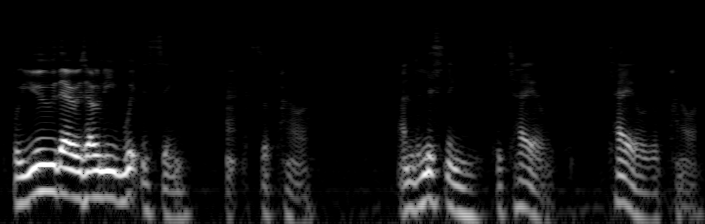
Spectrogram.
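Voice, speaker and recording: A man voicing a stern, cryptic old sorcerer teacher in an audiobook, lecturing in a measured, emphatic way. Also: sits low, big pitch swings, dark tone, full character voice, low-quality recording. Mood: grave, cryptic. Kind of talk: amateur audiobook character reading.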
